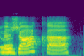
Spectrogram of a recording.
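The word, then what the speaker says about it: Michalka: Allie Michaela, or Allie, how do you say her Majaka.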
